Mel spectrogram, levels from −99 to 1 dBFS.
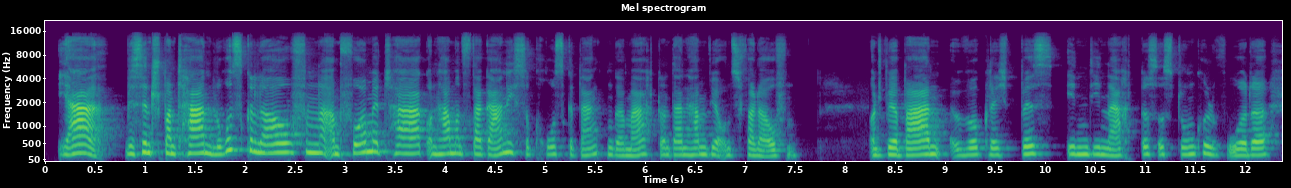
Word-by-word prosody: ja, 230 +4 +6 0.2
wir 215 -2 -2
sind 255 +2 +3
spontan 230 -2 +3
losgelaufen 255 -2 +1
am 210 -4 0
Vormittag 240 -1 +1
und 210 0 -2
haben 225 +2 +1
uns 225 -1 -7
da 205 - +1
gar 205 +3 0
nicht 260 -1 -1
so 200 - -9
groß 205 +1 -8
Gedanken 195 +3 -6
gemacht, 170 +4 -3
und 190 0 -6
dann 185 0 -2
haben 195 +2 -2
wir 190 - -3
uns 180 0 -9
verlaufen. 165 +1 -4 0.7
Und 180 -1 -5
wir 190 -2 +2
waren 200 +3 +4
wirklich 185 +1 -5
bis 220 +1 -1
in 205 -1 0
die 205 0 -3
Nacht, 180 -2 -3
bis 205 0 -4
es 200 0 -6
dunkel 205 0 -3
wurde, 185 +2 0
205 Hz, 170 wpm, -25 LUFS, 190-230 Hz, 0.7 s, ja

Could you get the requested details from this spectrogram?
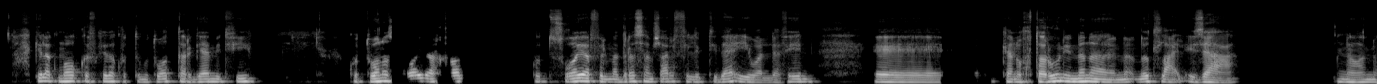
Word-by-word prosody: هاحكي 155 - -3
لك 150 -1 0
موقف 140 -2 +1
كده 135 -1 +3
كنت 130 -2 -11
متوتر 125 +2 -3
جامد 125 +2 0
فيه، 135 0 -1 0.9
كنت 120 +1 -9
وأنا 140 +3 +7
صغير 145 -2 +1 0.2
خال 140 +1 +2 0.7
كنت 130 0 -9
صغير 140 +4 +5
في 145 -1 -7
المدرسة، 130 +3 0
مش 125 -1 0
عارف 130 +1 -5
الابتدائي 125 +2 -3
والّا 105 -1 -6
فين، 125 +3 -4 0.6
آآ، 105 -2 0 0.6
كانوا 120 -2 -1
اختاروني 130 +6 +4
إن 135 -1 +5
أنا 125 -6 +4
ن 110 - -2
نطلع 120 0 -1
الإذاعة، 110 -7 -2 1.0
إنه 110 -2 -1
إنه 115 0 -2
125 Hz, 135 wpm, -24 LUFS, 115-135 Hz, 1.0 s, وأنا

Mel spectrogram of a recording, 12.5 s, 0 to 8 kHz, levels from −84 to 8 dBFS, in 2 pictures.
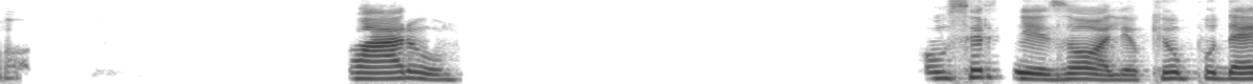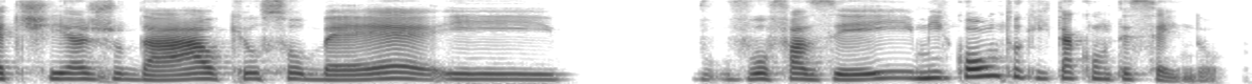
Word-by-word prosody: O - - -16 1.6
Claro. 205 -4 +4 2.3
Com 215 +1 -2
certeza, 210 -6 +1
olha 170 -3 +2
o - - -14
que 210 +6 -3
eu 215 - +2
puder 205 -2 +2
te 200 +1 -3
ajudar, 190 -2 +3
o - - -6
que 195 +1 -9
eu 205 - -2
souber, 185 +1 -1
e, 185 -1 -5 0.6
vo 180 -2 -18
vou 190 +2 -3
fazer 190 +3 -1
e - - -7
me 230 +1 +1
conta 280 +3 +3
o - - -6
que 235 - -11
que - - -18
tá 220 - +2
acontecendo? 190 - -8
195 Hz, 130 wpm, -21 LUFS, 180-215 Hz, 2.3 s, Claro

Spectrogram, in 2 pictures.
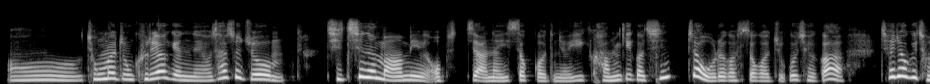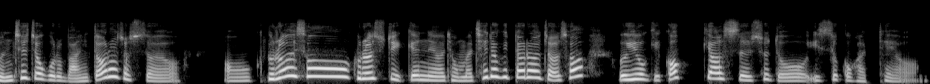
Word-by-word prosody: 어 195 0 -2
정말 255 +3 +2
좀 230 -2 -2
그래야겠네요. 220 -9 0
사실 310 - 0
좀 230 -8 +1 0.4
지치는 310 - +3
마음이 190 -3 +2
없지 175 +4 -6
않아 165 0 0
있었거든요. 165 -2 -4
이 185 +5 -6
감기가 205 +4 -2
진짜 345 - 0
오래갔어 180 -1 -1
가지고 170 +5 -5
제가 195 +2 -1 0.3
체력이 345 -1 +4
전체적으로 210 - -1
많이 145 0 -5
떨어졌어요. 220 - -1 0.4
어 170 +1 -7
그래서 370 +5 +5
그럴 275 0 +4
수도 270 -3 -6
있겠네요. 200 -2 0
정말 175 -2 -5
체력이 335 - +1
떨어져서 325 - +2 0.3
의욕이 215 -2 +2 0.4
꺾였을 260 -8 0
수도 165 -6 -6
있을 180 +5 -8
것 180 - -9
같아요. 155 0 -12
205 Hz, 300 characters per minute, -14 LUFS, 180-275 Hz, 0.4 s, 그래서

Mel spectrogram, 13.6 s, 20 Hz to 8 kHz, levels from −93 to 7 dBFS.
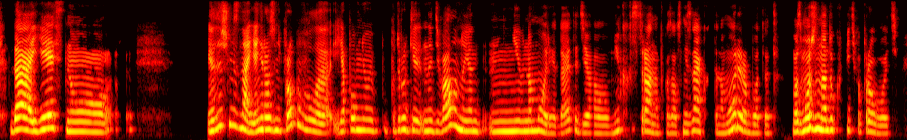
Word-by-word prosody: Да, 245 +2 +8
есть, 270 +5 +4
но 205 -2 -1 1.4
Я, 220 +2 +2
даже 335 +5 -1
не 340 - -2
знаю, 255 -9 +3
я 195 - +3
ни 250 - +3
разу 255 -1 +3
не 230 - -4
пробовала. 240 - -1
Я 215 0 -6
помню, 235 -1 -2 0.2
подруге 230 -1 -3
надевала, 225 +9 -1
но 250 -3 +4
я 220 0 -2
н 215 -1 -3
не 220 0 +1
на 220 0 0
море, 185 -7 -2
да, 180 +3 -8
это 235 +1 -7
делала. 175 -3 -6
Мне 200 +7 -8
как-то 250 - -17
странно 215 -8 -2
показалось. 175 +1 -11
Не 195 - -6
знаю, 220 +1 -2
как - - -24
это 180 - -15
на 175 - -10
море 275 +8 0
работает. 180 -4 -6 0.3
Возможно, 250 +7 +5
надо 240 0 +5
купить, 240 -1 -14
попробовать. 180 -5 -6
220 Hz, 175 wpm, -23 LUFS, 200-245 Hz, 1.4 s, Да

